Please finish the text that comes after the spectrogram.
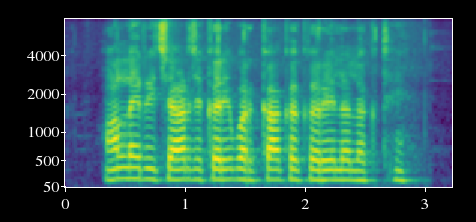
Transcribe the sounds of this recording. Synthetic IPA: ãllaj̃ɾɪt͡ʃaːɾd͡ʒkəɾebəɾkakəkəɾelaləɡt̪ʰẽ

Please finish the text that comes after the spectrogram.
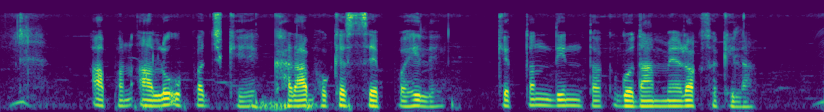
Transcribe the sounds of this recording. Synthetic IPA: apənaluupəd͡ʒkekʰəɾabɦokʰesepəɦile | ket̪ənd̪int̪əkɡod̪amːeɾəkʰsəkila

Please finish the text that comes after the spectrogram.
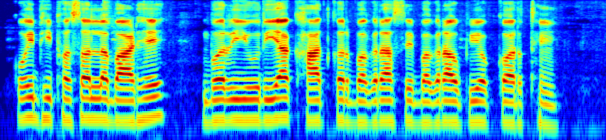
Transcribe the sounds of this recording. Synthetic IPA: koːibʱipʰəsəlːəbaːɽ̤e | bəɾjuːɾijakʰaːt̪kəɾbəɡɾasebəɡɾaʊpjoːɡ̚kəɾt̪ɦɛ̃ː

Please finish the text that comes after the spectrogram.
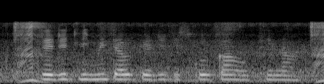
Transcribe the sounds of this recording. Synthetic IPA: kɾeːɖɪʈlɪmɪʈɔːɾkɾeːɖɪʈɪskuːlkaɦot̪ʰila

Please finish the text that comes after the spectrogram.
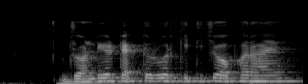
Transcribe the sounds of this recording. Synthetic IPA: d͡ʑɔɳɖiəʈɾɛk̚ʈəɾʋəɾkit̪it͡ɕeɔpʰəɾaɦe

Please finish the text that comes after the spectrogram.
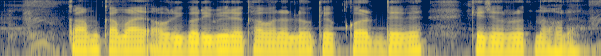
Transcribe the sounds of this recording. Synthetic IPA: kamkamajʔɔ̰ʊɾiɡəɾibʱiɾekʰaʋalalokːekɔɾd̪ebe | ked͡ʒəɾuɾət̪naɦola

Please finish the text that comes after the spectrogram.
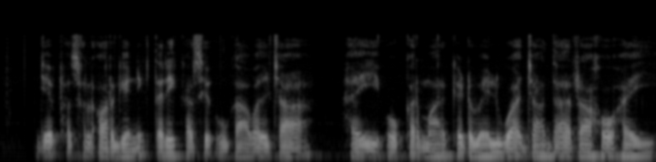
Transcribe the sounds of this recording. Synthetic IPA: d͡ʒeːpʰəsəlɔːɾɡɛːnɪkt̪əɾiːkaseʔʊɡaːwəld͡ʒaː | hɛioːkəɾmaːɾkeːʈweːluad͡ʒjaːd̪aɾəɦoɦɛi

